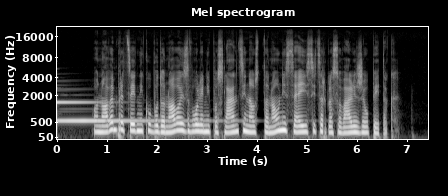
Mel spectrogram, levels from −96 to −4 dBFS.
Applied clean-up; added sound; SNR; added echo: neural mask model RNNoise.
